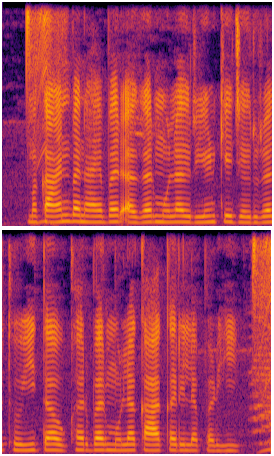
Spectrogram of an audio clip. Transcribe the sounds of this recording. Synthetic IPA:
mɐkaːnbɐnaːebɐɾɐ̰ɡəɾmʊlaɾiːɽked͡ʒɐɾuːɾət̪ɦoːit̪aʊkʰəɾbɐɾmʊlakaːkɐɾelapɐɽ̤iː

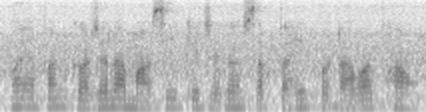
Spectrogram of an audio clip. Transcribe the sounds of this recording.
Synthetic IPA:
mɛ̃ːɐpənkɐɾd͡ʒəlamaːsiked͡ʒɐɡəɦsɐpt̪aːɦɪk̚pɐʈaːʋat̪ʰaũ

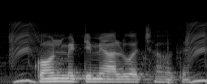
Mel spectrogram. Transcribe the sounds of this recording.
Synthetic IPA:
kɔːnmeʈːimẽaːluətːʃʰaɦoːt̪ɦɛ

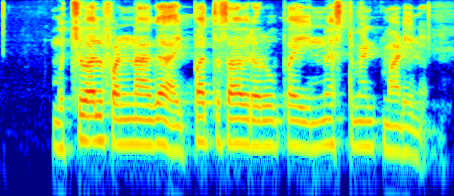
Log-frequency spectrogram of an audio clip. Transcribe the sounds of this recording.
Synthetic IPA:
mut͡ʃːuʋɐlpʰɐɳːaːɡɐɐjipːɐt̪ːusaːʋiɾɐɾuːpaːjɐinʋesʈmeɳʈmaːɽinṵ

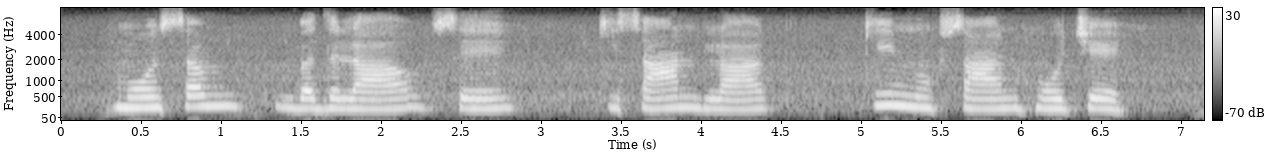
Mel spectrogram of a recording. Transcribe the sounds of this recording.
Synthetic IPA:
mɔːsəm | bəd̪laːwse | kɪsaːnlaːk | kinʊksaːnɦoːt͡ʃeː

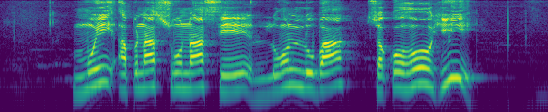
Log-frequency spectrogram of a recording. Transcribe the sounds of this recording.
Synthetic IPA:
mʊiʔəpnasoːnaseloːnluba | səkoɦõɦi

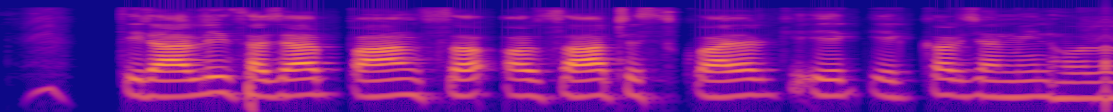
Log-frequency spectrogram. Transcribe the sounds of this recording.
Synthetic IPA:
t̪iɾaːliːsɦəzaːɾpãːt͡ʃsɔɔːɾsaːʈʰɪskwaːjəɾkeʔeːkeːkːəɾzəmiːnɦoːla

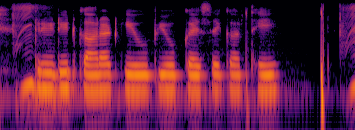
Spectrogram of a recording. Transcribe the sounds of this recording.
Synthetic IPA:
kɾeːɖɪʈkaːɾəʈkeʊpjoːɡ̚kɛːsekɐɾt̪ʰeː

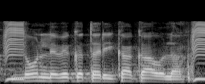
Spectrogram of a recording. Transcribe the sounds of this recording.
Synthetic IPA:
d̪oːnleʋekət̪əɾiːkakaɦoːla

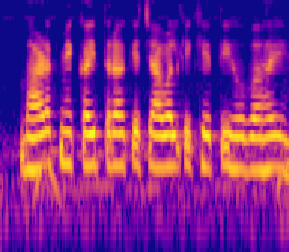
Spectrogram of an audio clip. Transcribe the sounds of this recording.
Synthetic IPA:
bʱaːɾət̪mẽkəit̪əɾəɦket͡ʃaːʋəlkikʰeːt̪iɦoːbaɦɛː

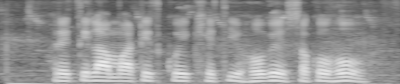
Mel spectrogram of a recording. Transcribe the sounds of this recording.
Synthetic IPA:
ɾet̪ɪlamaːʈɪt̪koːikʰeːt̪iɦoːbesəkoɦo

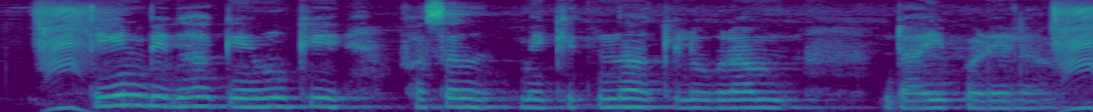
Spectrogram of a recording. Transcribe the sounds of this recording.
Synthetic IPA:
t̪iːnbɪɡʱakeõkepʰɐsəlmẽkɪt̪nakɪloːɡɾaːm | ɖaːipɐɽeːlaː

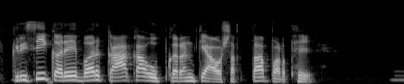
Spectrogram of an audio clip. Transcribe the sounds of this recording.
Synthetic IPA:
kɾɪsikəɾebɐɾkakaʊpkəɾəɳkiaːʋəʃəkt̪apɐɾt̪ʰḛː

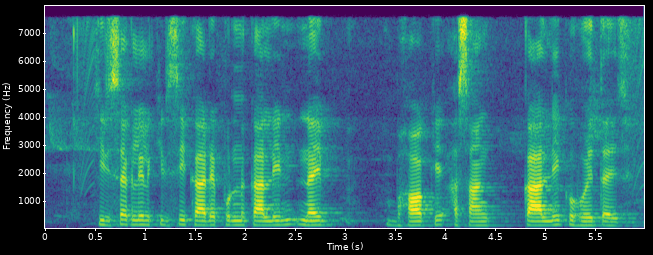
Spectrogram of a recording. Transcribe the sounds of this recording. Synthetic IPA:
kiɾsəklelkiɾsikaɾjəpuɾnəkalinəj | bʱɔkeʔəsaŋkalikɦojt̪əjt͡ʃʰ

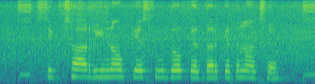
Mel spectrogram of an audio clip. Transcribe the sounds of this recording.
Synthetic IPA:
sɪkt͡ʃʰaɾinowkesud̪ʱoked̪əɾket̪nat͡ʃʰe

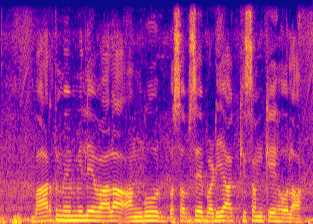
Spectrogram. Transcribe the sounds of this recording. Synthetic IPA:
bʱaːɾət̪mẽmɪleʋaːlaʔɐ̃ŋɡuːɾsɐbsebɐɽ̤ijakɪsəmkeɦoːlaː

